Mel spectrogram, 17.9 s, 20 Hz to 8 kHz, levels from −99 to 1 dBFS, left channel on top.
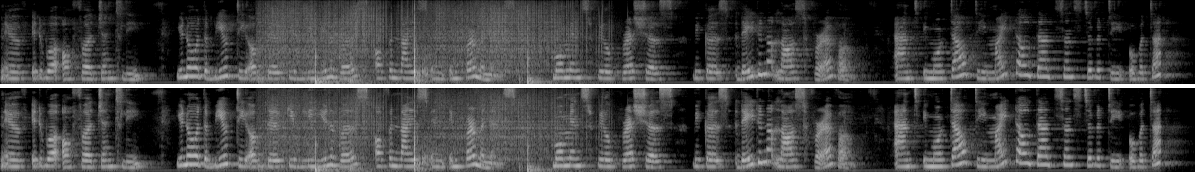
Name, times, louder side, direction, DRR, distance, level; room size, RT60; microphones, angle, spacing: voice 1, 0.0-2.2 2.6-7.7 8.3-10.1 10.4-12.8 13.4-17.4, right 4 dB, 65° right, 1.0 m, -38 dB
Fireworks, 3.8-9.4, left 1 dB, 10° left, 1.7 m, -43 dB
25.0 x 21.5 x 9.3 m
head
